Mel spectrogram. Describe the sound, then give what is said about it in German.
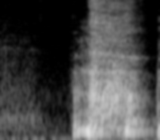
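A rough throat clearing and cough: quiet at first, then a loud raspy burst lasting over half a second, followed by a second short cough-like burst. No one talks. “immer wenn ich, wenn ich husten muss oder du”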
